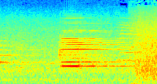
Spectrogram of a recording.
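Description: Electronic starting signal for a swimming race: one steady tone about a second long, starting suddenly about a second in.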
